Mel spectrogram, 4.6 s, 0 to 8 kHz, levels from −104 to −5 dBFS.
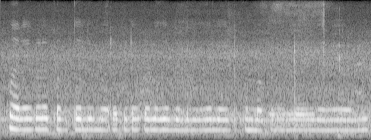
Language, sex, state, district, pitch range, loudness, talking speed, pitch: Kannada, female, Karnataka, Dakshina Kannada, 220-230 Hz, -16 LUFS, 130 wpm, 225 Hz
